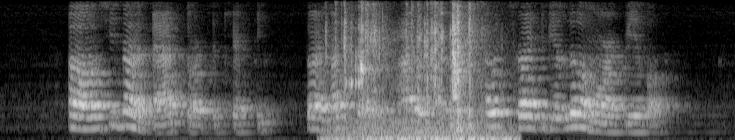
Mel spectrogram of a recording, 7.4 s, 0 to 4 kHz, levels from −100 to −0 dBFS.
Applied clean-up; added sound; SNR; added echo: none; Coin (dropping); -4 dB; reverberation time 0.6 s.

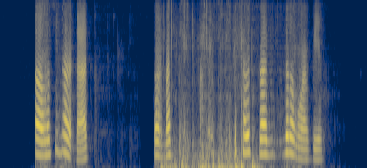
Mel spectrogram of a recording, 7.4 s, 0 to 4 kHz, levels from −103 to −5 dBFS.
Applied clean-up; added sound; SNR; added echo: neural separator model SepFormer WHAMR!.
